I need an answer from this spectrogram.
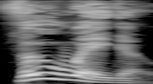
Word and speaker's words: fuego: Garland had a way of saying fuego that gave it three syllables. Fugo was about right phonetically.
